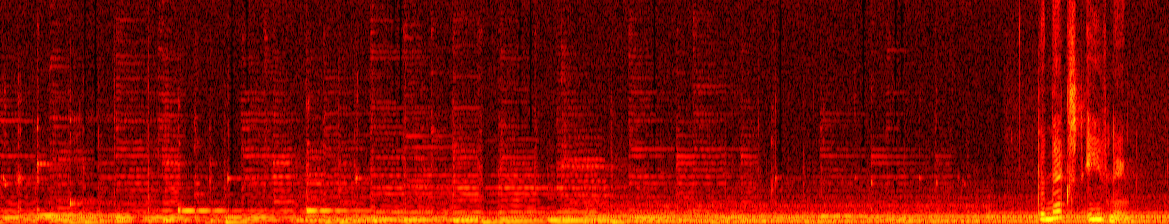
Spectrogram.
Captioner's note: water sounds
